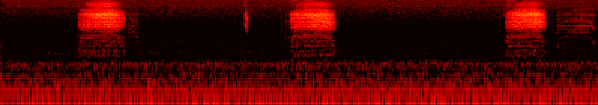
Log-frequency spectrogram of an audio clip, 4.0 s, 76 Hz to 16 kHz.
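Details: Young barn owl nestling in a wild nest box at feeding time, producing three loud, drawn-out hissing screeches about 1.5 seconds apart, a faint short click between them, and a low hum in the background.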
